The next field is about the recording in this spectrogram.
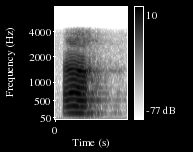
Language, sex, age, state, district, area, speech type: Manipuri, female, 30-45, Manipur, Kakching, rural, conversation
